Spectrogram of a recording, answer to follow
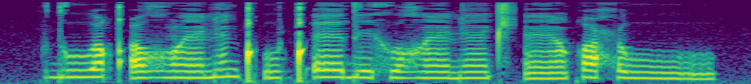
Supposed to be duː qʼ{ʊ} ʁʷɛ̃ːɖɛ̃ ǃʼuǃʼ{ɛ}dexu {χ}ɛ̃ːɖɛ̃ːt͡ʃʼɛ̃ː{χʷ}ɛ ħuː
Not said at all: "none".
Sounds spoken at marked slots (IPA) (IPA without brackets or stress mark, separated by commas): ʊ, ɛː, ʁ, qʷ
